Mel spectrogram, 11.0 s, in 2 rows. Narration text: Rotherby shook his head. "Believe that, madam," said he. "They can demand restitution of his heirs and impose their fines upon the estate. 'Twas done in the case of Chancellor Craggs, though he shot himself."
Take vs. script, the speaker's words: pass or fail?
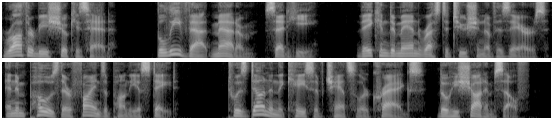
pass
